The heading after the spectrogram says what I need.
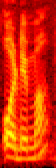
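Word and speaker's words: oedema: they say doctors okay it is pronounced as odima and in this what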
